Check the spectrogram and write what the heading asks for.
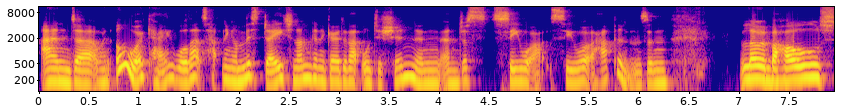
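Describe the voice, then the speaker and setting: A woman talks as a guest on a podcast, at a middling pitch. She is bubbly and expressive and laughs easily as she tells her story. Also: a little fast. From New Zealand. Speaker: actress and singer, guest. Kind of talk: casual interview chat.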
